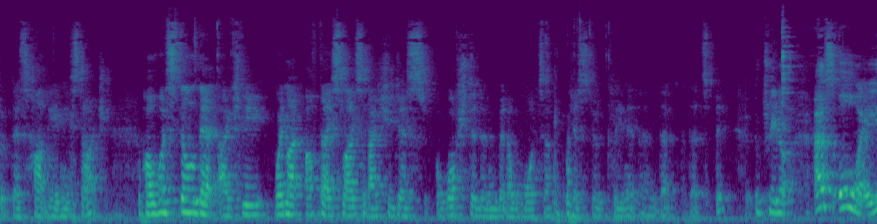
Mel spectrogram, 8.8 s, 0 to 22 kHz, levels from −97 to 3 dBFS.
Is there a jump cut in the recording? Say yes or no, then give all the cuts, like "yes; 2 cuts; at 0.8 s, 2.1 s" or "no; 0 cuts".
yes; 1 cut; at 7.5 s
